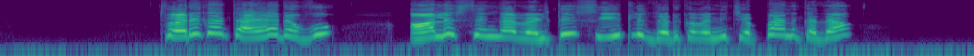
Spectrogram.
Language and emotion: Telugu, angry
